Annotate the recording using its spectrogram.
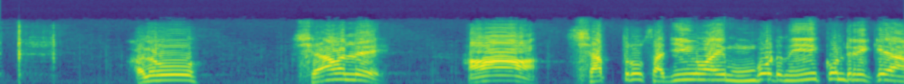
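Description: A middle-aged man speaks loudly and urgently into a telephone.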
